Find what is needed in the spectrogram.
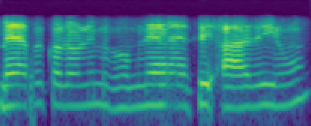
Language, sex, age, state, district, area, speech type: Hindi, female, 45-60, Uttar Pradesh, Ghazipur, rural, conversation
